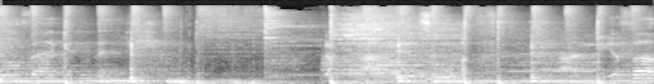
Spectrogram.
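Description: A live rock band plays: a steady drum kit beat under keyboards and a male singer. Just after two seconds in, the band drops almost out for about a second, then comes crashing back in.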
